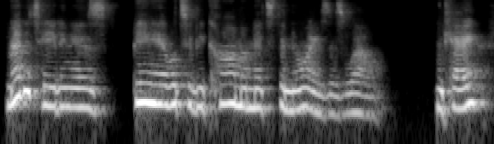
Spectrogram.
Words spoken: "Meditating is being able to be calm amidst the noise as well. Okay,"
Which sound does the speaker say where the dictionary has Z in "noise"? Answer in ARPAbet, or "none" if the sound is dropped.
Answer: Z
